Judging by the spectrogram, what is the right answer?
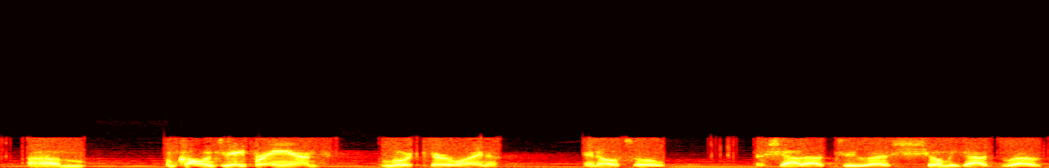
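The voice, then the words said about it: Hoarse voice. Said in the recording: “Sorry for my hoarse voice.”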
